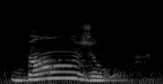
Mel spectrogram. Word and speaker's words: bonjour: vais médecins dentistes à être arrivé bonne journée bonjour regardez bien le mot prenez une photo avec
